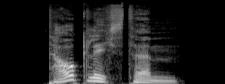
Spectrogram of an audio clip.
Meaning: strong dative masculine/neuter singular superlative degree of tauglich
- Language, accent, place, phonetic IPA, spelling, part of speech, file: German, Germany, Berlin, [ˈtaʊ̯klɪçstəm], tauglichstem, adjective, De-tauglichstem.ogg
